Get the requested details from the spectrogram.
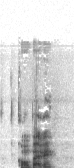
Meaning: third-person singular present indicative of comparaître
- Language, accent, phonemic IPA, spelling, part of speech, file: French, Canada, /kɔ̃.pa.ʁɛ/, comparaît, verb, LL-Q150 (fra)-comparaît.wav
